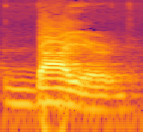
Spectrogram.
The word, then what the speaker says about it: dired: directory editor which is abbreviated as dired at least that's how I pronounce it in the same way we use words like tired mired wild etc so that what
